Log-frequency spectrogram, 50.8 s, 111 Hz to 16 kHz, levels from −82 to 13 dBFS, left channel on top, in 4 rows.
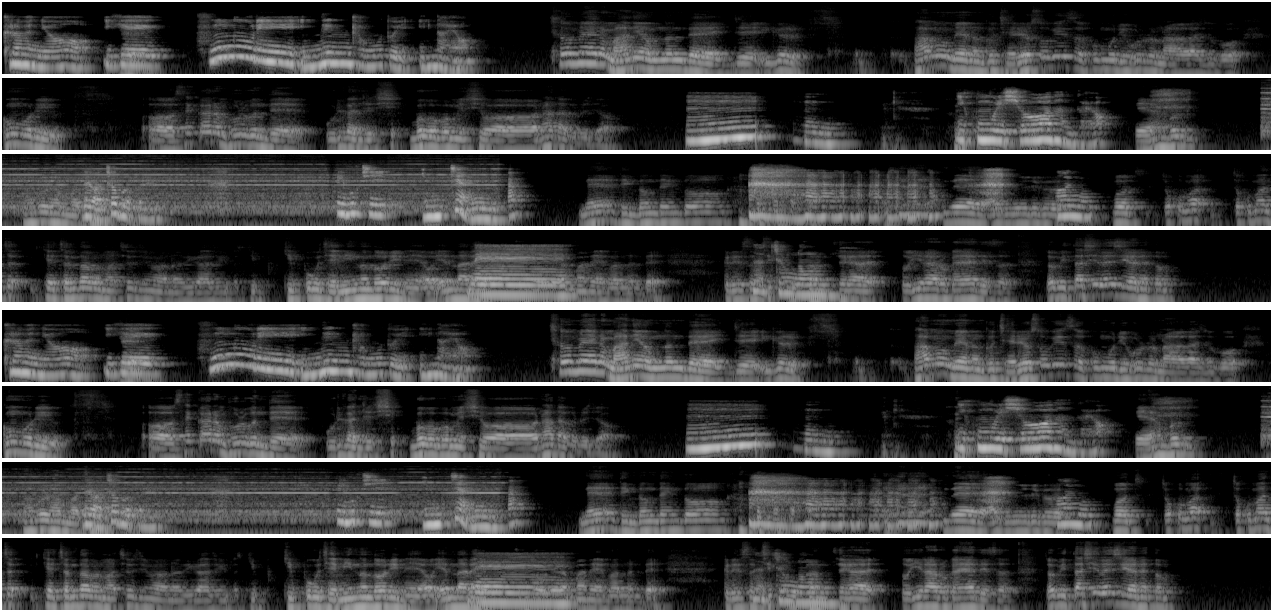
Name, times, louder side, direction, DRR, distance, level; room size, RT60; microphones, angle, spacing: voice 1, 0.0-1.5 2.0-4.7 19.5-20.3 20.6-21.2 22.2-23.7 24.2-24.4 26.2-27.0 27.4-27.6 28.7-29.2 29.6-30.6 32.8-34.8 35.1-35.4 35.9-36.3 42.7-43.8 45.6-46.4, left 2 dB, 75° left, 5 dB, 2.1 m, -25 dB
voice 2, 1.1-1.5 5.5-12.4 12.7-13.6 14.1-18.8 21.5-21.6 22.2-22.3 24.0-24.6 25.6-26.4 31.1-33.5 34.2-36.0 36.5-36.7 37.0-42.9 43.3-49.7, right 1 dB, 30° right, 4 dB, 1.8 m, -33 dB
Bowed string instrument, 25.3-30.4, equal, 45° left, 2.0 m, -33 dB
11.0 x 9.7 x 3.0 m, 0.37 s
head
